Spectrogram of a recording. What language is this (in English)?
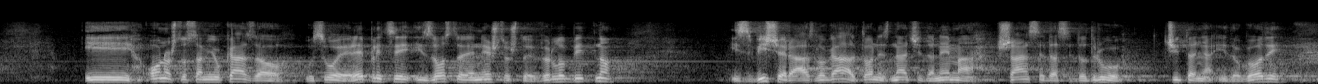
Croatian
